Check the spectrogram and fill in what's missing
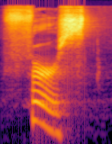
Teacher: Basically, a T after an S is just an abrupt stop of the S consonant sound.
